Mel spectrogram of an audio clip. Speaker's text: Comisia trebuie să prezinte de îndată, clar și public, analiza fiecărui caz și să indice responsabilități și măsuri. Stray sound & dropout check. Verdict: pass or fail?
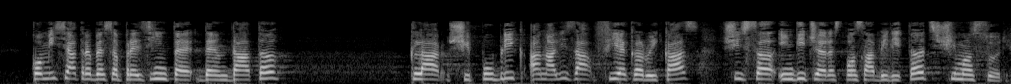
pass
